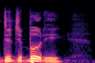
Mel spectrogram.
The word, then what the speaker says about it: Djibouti: I know that, but I cannot stop saying Djibouti because it's got the D in front of it, and I know the D is silent. Just I'm not making fun of you. I just can't stop saying Djibouti when I think about it because that's what it is.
